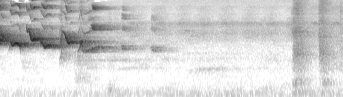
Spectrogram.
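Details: Seven-year-old caged Ultramarine grosbeak from Paraná delivers a short, high, sweet warbled phrase of descending slurred notes lasting about a second, followed by quiet and faint rustling.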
